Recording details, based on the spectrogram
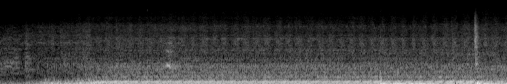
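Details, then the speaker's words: Engine just revived: it catches and runs with a lumpy, uneven low throb that bogs and nearly dies on acceleration. The owner suspects bad fuel and an exhaust leak, possibly a dead motor; the cause is unconfirmed. "I think we got some terrible fuel in here. So when I start to accelerate, it actually starts to die on itself, and it's starting to run a little bit better."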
